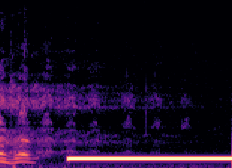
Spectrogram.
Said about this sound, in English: But he's still got to beep it.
